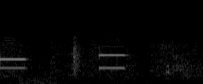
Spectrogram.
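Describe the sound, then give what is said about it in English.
Dialing a telephone number produces two quiet touch-tone beeps, each short and steady, about a second apart, with a faint hiss in between. “What the fuck is dialing something? What the fuck is going on? Somebody calling somebody on a fucking phone?”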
